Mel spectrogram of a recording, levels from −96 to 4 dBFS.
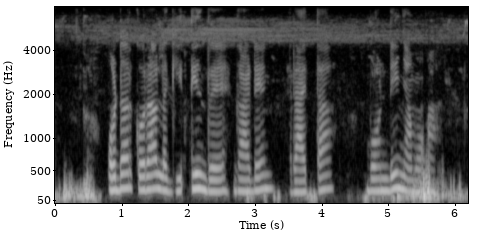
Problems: none marked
